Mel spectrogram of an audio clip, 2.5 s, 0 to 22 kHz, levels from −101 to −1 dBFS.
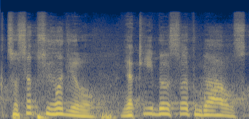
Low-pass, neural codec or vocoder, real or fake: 14.4 kHz; codec, 44.1 kHz, 2.6 kbps, DAC; fake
